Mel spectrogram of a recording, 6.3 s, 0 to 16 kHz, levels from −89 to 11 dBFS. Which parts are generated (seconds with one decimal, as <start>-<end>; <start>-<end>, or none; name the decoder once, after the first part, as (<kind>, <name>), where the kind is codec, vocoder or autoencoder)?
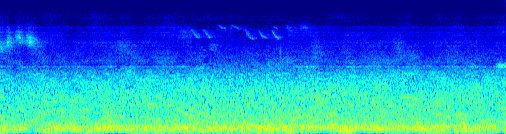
0.0-2.4 (codec, DAC); 3.6-6.3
